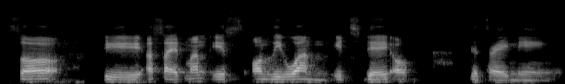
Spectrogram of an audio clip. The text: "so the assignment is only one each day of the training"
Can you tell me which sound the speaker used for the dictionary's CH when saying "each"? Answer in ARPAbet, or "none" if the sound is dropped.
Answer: S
